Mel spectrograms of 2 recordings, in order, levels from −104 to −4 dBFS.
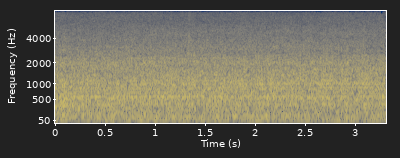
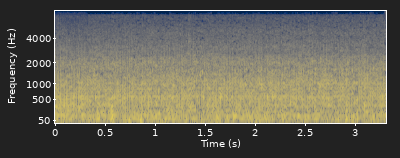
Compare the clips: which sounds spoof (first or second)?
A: second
